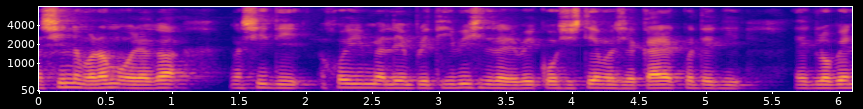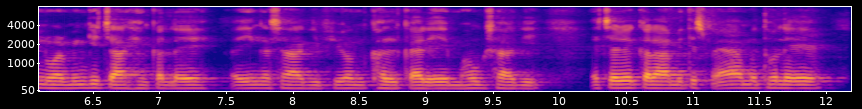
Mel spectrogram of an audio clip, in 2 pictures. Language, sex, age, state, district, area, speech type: Manipuri, male, 18-30, Manipur, Bishnupur, rural, spontaneous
